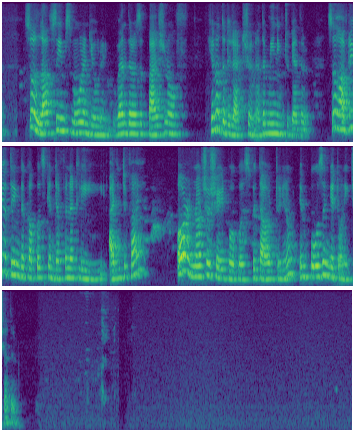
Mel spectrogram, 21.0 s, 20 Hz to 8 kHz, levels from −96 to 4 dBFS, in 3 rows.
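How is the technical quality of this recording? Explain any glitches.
The call itself comes through fine, with the usual 8 kHz ceiling of a G.722 call, but two echo-canceller problems show up.

Echo leak: at 0.25 to 0.32 s there's a very faint delayed copy, about 340 ms late, most likely residual loudspeaker sound the far side's canceller missed.

Background gated by the echo canceller: at 0.33 to 4.1 s, 6.07 to 6.59 s and 8.67 to 16.63 s, the canceller clamps the mic while the loudspeaker plays. The room sound drops by up to about 40 dB, then comes back.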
